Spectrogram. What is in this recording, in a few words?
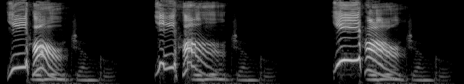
cartoon cute pitched "yeehaw"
